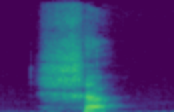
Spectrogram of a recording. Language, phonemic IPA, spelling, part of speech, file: French, /ʃa/, chats, noun, LL-Q150 (fra)-chats.wav
- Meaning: plural of chat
